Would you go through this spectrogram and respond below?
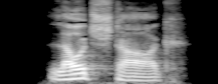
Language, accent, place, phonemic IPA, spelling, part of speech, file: German, Germany, Berlin, /ˈlaʊ̯tˌʃtaʁk/, lautstark, adjective, De-lautstark.ogg
- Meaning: noisy, loud (especially of ongoing sources of noise, like arguments, protesting, machinery, etc.)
